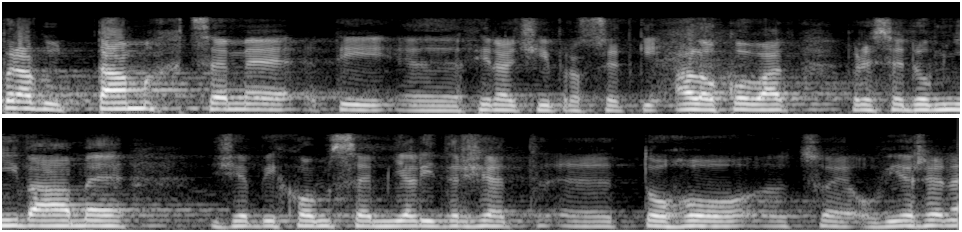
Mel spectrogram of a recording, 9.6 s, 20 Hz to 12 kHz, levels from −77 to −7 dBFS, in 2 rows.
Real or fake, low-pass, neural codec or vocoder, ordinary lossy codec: real; 7.2 kHz; none; AAC, 48 kbps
